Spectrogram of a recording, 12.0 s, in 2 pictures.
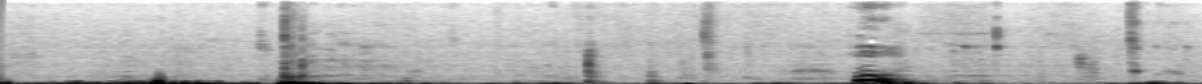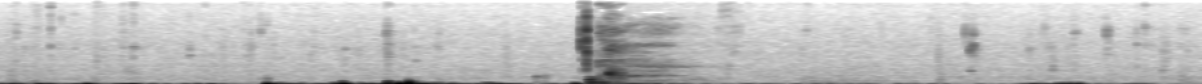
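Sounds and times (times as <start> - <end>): person chewing with mouth clicks: 4.9 - 7.4, 10.7 - 12.0.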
